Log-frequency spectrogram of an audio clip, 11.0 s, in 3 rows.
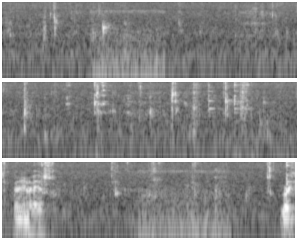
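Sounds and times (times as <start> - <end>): faint chewing of fries: 0.0 - 11.0.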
